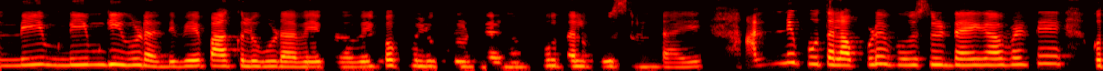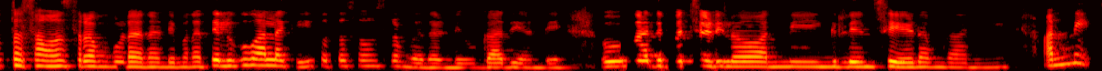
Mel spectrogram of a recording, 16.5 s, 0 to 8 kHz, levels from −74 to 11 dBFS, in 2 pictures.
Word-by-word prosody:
Neem 280 +1 +1
నీమ్‌‌గి 280 +1 +3
కూడా 270 -3 +3
అండి. 210 0 -3
వేపాకులు 230 -1 +3
కూడా 210 -1 +2
వేప 205 0 0 0.2
వేప 210 +1 -2 0.2
పూలు 220 -2 -1 0.2
కూడాను 195 -2 -3 0.2
పూతలు 230 -2 +1
పూస్తుంటాయి. 195 -2 -6 0.4
అన్ని 325 +9 -2
పూతలు 285 -3 +4
అప్పుడే 285 +5 -1
పూస్తుంటాయి 265 0 +2
కాబట్టే 285 +4 +1 0.4
కొత్త 245 +1 -2 0.2
సంవత్సరం 225 -1 +3
కూడానండి, 195 -2 0
మన 200 +1 -2
తెలుగు 230 +2 +2
వాళ్ళకి 240 -5 +3
కొత్త 230 0 -9
సంవత్సరం 225 -2 -9
కదండీ! 165 -1 -4
ఉగాది 180 +1 -3
అంటే. 165 0 -8 0.4
ఉగాది 225 +1 +2
పచ్చడిలో 215 -1 +1 0.2
అన్ని 200 +1 -2
ఇంగ్రీడియెంట్స్ 200 0 +1
చేయడం 190 -1 +3
గాని 170 -1 -10 0.5
అన్ని 325 +6 -1
220 Hz, 125 wpm, -26 LUFS, 195-255 Hz, 0.5 s, పూతలు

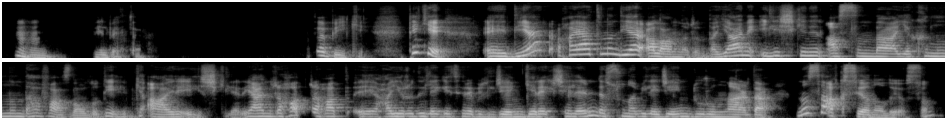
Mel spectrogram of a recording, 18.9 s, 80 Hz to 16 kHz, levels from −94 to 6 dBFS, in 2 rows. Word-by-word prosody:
Hı - - 0
hı. 150 -5 -4 0.6
Elbette. 150 +2 -9 1.8
Tabii 145 - -1
ki. 140 - -17 0.4
Peki, 435 +2 +5 0.4
eee, 195 -2 +3
diğer, 260 - +5 0.2
hayatının 330 +2 +3
diğer 305 +1 +7
alanlarında, 165 -4 +1
yani, 240 +9 +3
ilişkinin 235 +2 0
aslında 190 -1 0
yakınlığının 190 +2 -2
daha 200 +2 -5
fazla 150 -8 -4
olduğu, 130 +8 -6
diyelim 165 -5 -5
ki - - -8
aile 160 -1 0
ilişkileri, 110 - -6
yani 190 0 +2
rahat 200 0 0 0.2
rahat, 190 -2 -1
eee, 175 +1 -2
hayırı 185 +1 0
dile 180 -2 0
getirebileceğin, 170 -2 -1
gerekçelerini 175 +6 +1
de 205 - -1
sunabileceğin 180 -3 -1
durumlarda 160 -3 +1 0.3
nasıl 385 - -1
aksiyon 160 - +2
alıyorsun? 130 - -7
185 Hz, 115 wpm, -23 LUFS, 165-205 Hz, 1.8 s, diğer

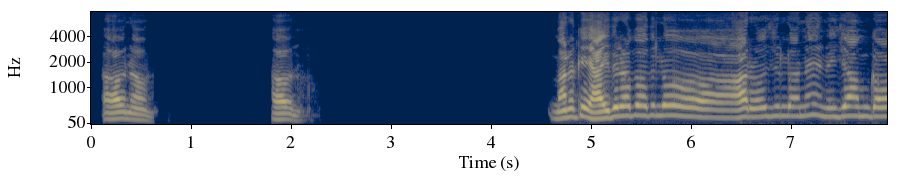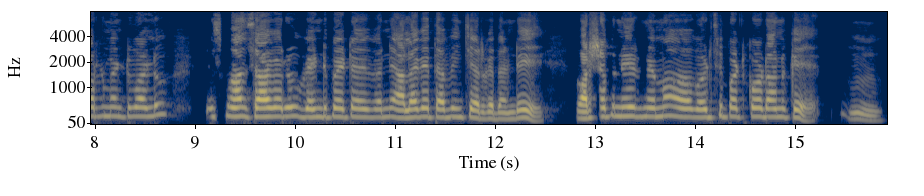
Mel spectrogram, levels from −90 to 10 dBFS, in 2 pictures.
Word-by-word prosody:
అవునవును. 160 -8 -1 1.2
అవును. 155 -5 -2 2.5
మనకి 220 +5 +2
హైదరాబాదులో, 250 +6 +3 0.7
ఆ - - +6
రోజుల్లోనే 245 +2 -5 0.2
నిజాం 245 +2 -1
గవర్నమెంట్ 235 0 -2
వాళ్ళు, 235 +3 -1 0.5
ఉస్మాన్ 235 -1 +1
సాగర్, 230 +1 +6 0.2
గండిపేట 225 0 0 0.2
ఇవన్నీ 210 +1 -5
అలాగే 215 +3 +2
తవ్వించారు 210 -3 0
కదండీ! 170 +4 -1 0.5
వర్షపు 230 +7 +3
నీరునేమో 235 0 0 0.3
ఒడిసి 210 +4 -3
పట్టుకోవడానికే. 225 -2 -1 0.5
హ్మ్. 145 -6 -8
225 Hz, 80 wpm, -22 LUFS, 205-240 Hz, 2.5 s, ఆ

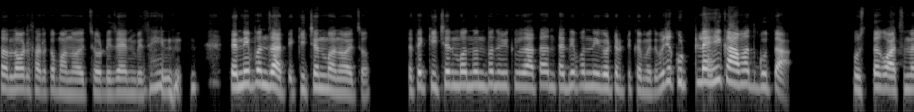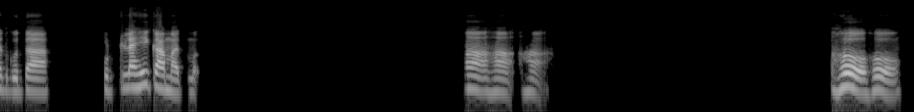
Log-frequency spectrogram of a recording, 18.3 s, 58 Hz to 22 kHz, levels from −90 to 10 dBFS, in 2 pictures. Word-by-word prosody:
तलवारसारखं 190 -3 -3
बनवायचो 165 -1 -5
डिझाइन 165 +1 -4
बिझाइन 175 +2 -8 0.2
त्यांनी 225 +2 +1
पण 260 -3 +3
जाते. 210 -9 +5
किचन 205 +2 -2
बनवायचो. 170 -5 -2 0.4
तर - - -6
ते 240 - +2
किचन 240 +2 -2
बनवून 245 -1 -2
पण 255 -1 -4
विकलं 235 0 -7
जातं 230 +2 +1
अन् 240 -2 -4
त्यांनी 225 +1 -2
पण 240 0 -7
निगेटिव्हिटी 215 -3 -3
कमी 175 - -11
होते. 170 +2 -8
म्हणजे 265 +7 +1
कुठल्याही 285 +3 +4
कामात 260 -3 +7
गुता. 225 -2 0 0.7
पुस्तक 200 +3 -2
वाचण्यात 200 0 +2
गुता, 175 -1 0 0.6
कुठल्याही 220 +6 0
कामात 195 -7 +4
मग - - -14 2.7
हां, 195 -4 -1
हां, 170 -1 -5
हां. 170 - -11 2.8
हो, 215 -1 +4
हो. 155 -5 -2
205 Hz, 120 wpm, -24 LUFS, 175-235 Hz, 2.8 s, कामात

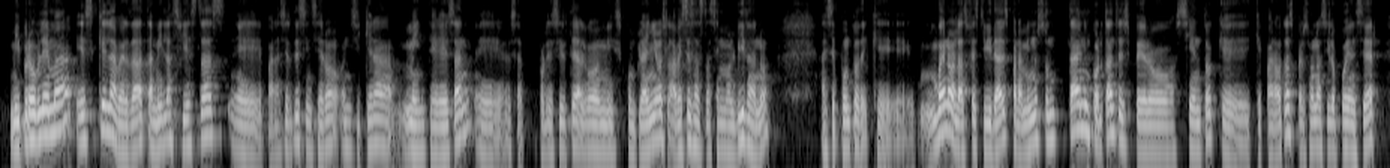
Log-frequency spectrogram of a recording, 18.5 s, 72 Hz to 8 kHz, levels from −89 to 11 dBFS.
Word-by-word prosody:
mi 130 0 +4
problema 185 - +6
es 160 +1 -2
que 210 +6 +2
la 195 -4 +4
verdad, 125 +1 +2
a - - +3
mí 135 +3 +1
las 160 0 -3
fiestas, 170 +6 -2
eh, 115 -2 -1
para 115 - -10
serte 130 +5 -5
sincero, 130 -1 -4
ni 135 -1 -6
siquiera 135 +2 -3
me 125 -1 +1
interesan, 120 - 0
eh, 115 -3 -4
o - - -11
sea, - - -11 0.2
por - - -7
decirte 130 +3 -4
algo, 125 0 +2
de - - +2
mis 120 -1 -3
cumpleaños 130 +8 +1
a - - +1
veces 125 +5 -1
hasta 130 -3 -3
se 125 +2 -9
me 125 -1 -3
olvidan, 125 0 +2
¿no?, 195 +9 -3 0.7
a - - -8
ese 120 - -5
punto 130 0 -1
de - - -5
que - - -9
bueno, 200 +7 +5
las 125 -1 +2
festividades 130 +3 +1
para 115 - 0
mí 120 - +1
no 160 +3 +2
son 160 0 -3
tan 215 +1 +5
importantes, 160 -3 +1
pero, 120 -3 +1
siento 125 +7 -3
que 115 -6 -4
que - - -12
para 115 -1 -3
otras 195 +1 0
personas 135 -7 -3
sí 135 - -7
lo 130 0 -3
pueden 130 -2 +2
ser. 140 +4 -1
130 Hz, 190 wpm, -21 LUFS, 120-160 Hz, 0.7 s, problema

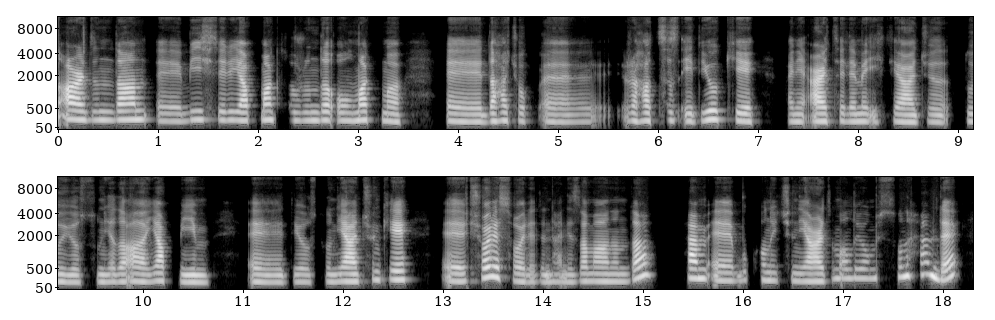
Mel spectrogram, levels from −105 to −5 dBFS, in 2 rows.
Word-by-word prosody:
ardından, 215 0 +5
eee, 185 -1 -5
bir 215 +1 -4
işleri 215 -1 -5
yapmak 205 +2 +3
zorunda 200 +1 -1
olmak 205 +2 0
mı, 180 -2 -2 0.4
eee, 175 -2 0
daha 185 +2 +2
çok, 185 -2 -11
eee, 170 0 -6 0.3
rahatsız 195 +1 -3
ediyor 205 +5 -1
ki, 180 -4 -1 0.3
hani, 175 -1 -4
erteleme 180 0 +3
ihtiyacı 165 -1 -1 0.2
duyuyorsun 165 -1 -5
ya 170 0 -4
da 175 0 +1
"A, 180 -1 +3
yapmayayım." 170 -3 0 0.4
eee, 165 -2 -3
diyorsun? 170 0 -8
Yani 180 0 +6
çünkü, 215 +2 +2 0.4
eee, 180 0 +1
şöyle 270 +10 +5
söyledin, 175 -8 -5
hani, 170 -1 -8
zamanında 180 - +1 0.3
hem, 245 -1 +7
eee, 195 -4 0
bu - - -12
konu 205 -1 -5
için 195 -1 -12
yardım 180 +6 +3
alıyormuşsun 250 +4 -4
hem 335 -6 +3
de 240 +10 +4
185 Hz, 135 wpm, -24 LUFS, 175-215 Hz, 0.4 s, hem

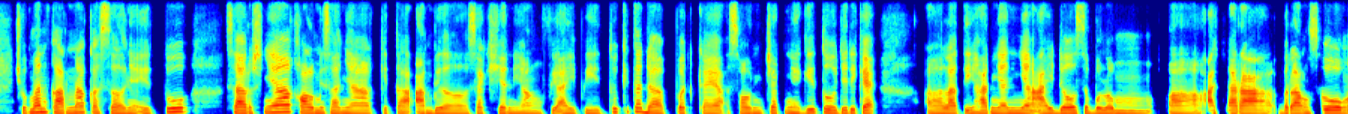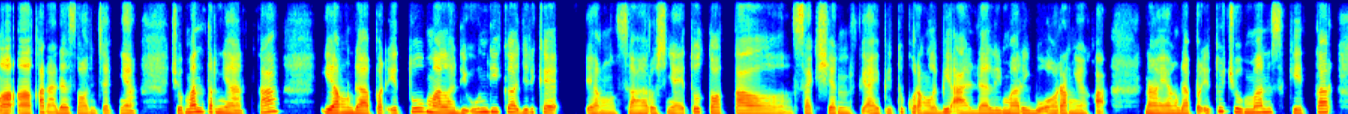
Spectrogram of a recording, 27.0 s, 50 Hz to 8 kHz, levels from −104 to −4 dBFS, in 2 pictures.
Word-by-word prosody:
Cuman, 215 +6 +3
karena 200 -1 +3
keselnya 175 -4 -1
itu, 240 +12 +2 0.3
seharusnya 215 +5 +5
kalau 190 -3 +4
misalnya 180 -2 0
kita 95 - -3
ambil 170 -1 +1
section 180 +1 -3
yang 175 -1 -4
VIP 165 -1 -4
itu - - -4
kita 255 -2 0
dapet 185 -1 0
kayak 175 -2 -1
sound 175 -2 -2
check-nya 185 -1 -2
gitu. 210 -2 +1
Jadi, 195 +1 0
kayak 190 -2 +2 0.5
eee, 170 -2 0
latihan 175 +2 +2
nyanyinya 175 -1 +1 0.2
idol 185 +3 +3
sebelum, 170 -2 -1 0.2
eee, 170 -1 0
acara 170 -1 +4
berlangsung 180 +2 +3
heeh. 180 -1 +4
Kan 215 - +1
ada 185 - 0
sound 175 -2 -5
check-nya. 160 0 -5 0.3
Cuman, 225 +6 +2
ternyata 200 - -1 0.5
yang 190 -2 +4
dapet 180 0 +1
itu 255 +9 -3
malah 200 -4 +3
diundi 245 +7 0
Kak, 240 -3 0
jadi 205 +3 -3
kayak 210 -2 -1 0.2
yang 175 -1 -4
seharusnya 170 0 -4
itu 225 +8 -2
total 175 -5 -1
section 180 0 -4
VIP 165 +2 -4
itu 230 - -6
kurang 185 -4 -2
lebih 195 +6 -1
ada 170 -2 -1
5.000 170 -2 -2
orang 175 +2 0
ya, 165 - -5
Kak. - - -1 0.4
Nah, 170 -1 +2
yang 170 0 -1
dapet 175 +4 -3
itu 275 - -1 0.2
cuman 215 +2 0
sekitar 230 +2 -2
180 Hz, 140 wpm, -24 LUFS, 170-200 Hz, 0.5 s, seharusnya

